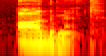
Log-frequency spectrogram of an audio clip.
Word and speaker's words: Augmentt: All right, so the product is pronounced augment. Correct. That's correct. Right, like an augmentation.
